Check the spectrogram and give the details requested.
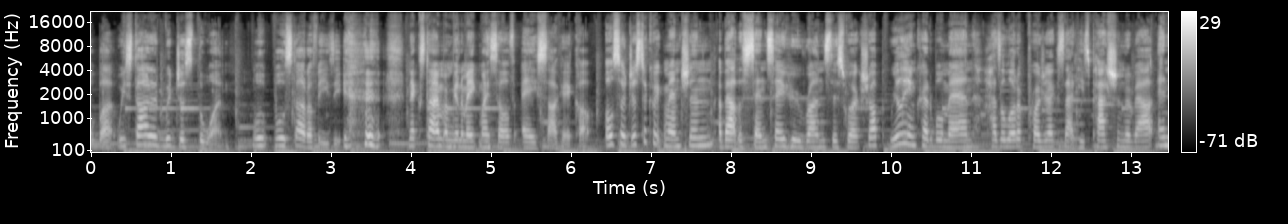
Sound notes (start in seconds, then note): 3.2 laughs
